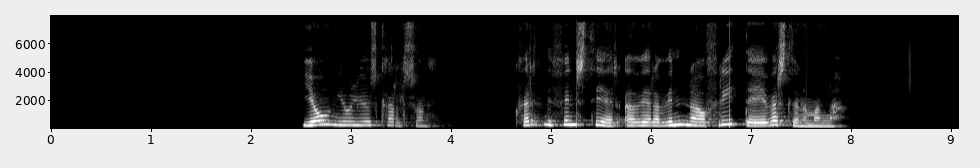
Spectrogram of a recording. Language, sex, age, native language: Icelandic, female, 40-49, Icelandic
